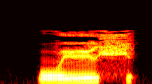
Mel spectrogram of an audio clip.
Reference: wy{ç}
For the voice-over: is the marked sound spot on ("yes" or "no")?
yes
